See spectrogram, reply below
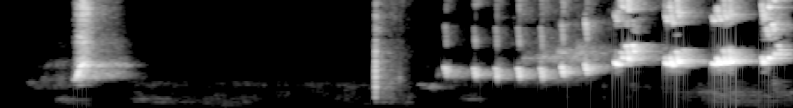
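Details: Oriental magpie-robin in a full isian masteran recording: after a sharp single chirp and a short gap, a fast series of high, ringing repeated notes that grows louder toward the end.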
